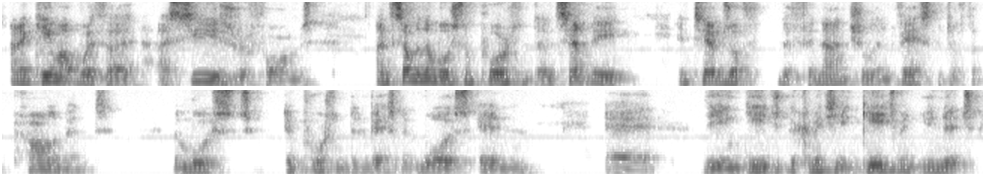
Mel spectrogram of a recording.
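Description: Man, middle-aged, warm low-key tone, video call from an office, measured delivery with restarts. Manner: measured, restarts phrases often. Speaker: parliament presiding officer. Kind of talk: video-call interview answers. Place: office with blinds and a plant.

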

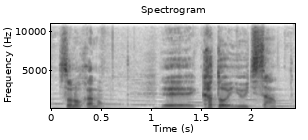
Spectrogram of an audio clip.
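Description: A man hosts a casual radio show. His delivery is halting but lively in pitch, full of small agreeing interjections. Music plays behind him. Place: radio studio.

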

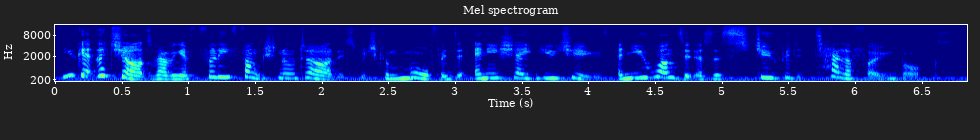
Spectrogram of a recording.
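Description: A woman's voice: high-pitched, animated, a little fast, a little hiss or hum. An actress playing a clever, sarcastic Time Lady companion in an amateur audio drama. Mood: exasperated. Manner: sharp, sarcastic, exasperated.

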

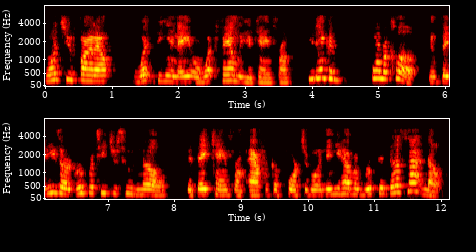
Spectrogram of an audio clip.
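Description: A man's voice: high voice, normal speed. Earnest young man, dull webcam audio. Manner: earnest, repetitive, self-promoting. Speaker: vlogger. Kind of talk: rambling webcam monologue. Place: small indoor room. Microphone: webcam at desk.

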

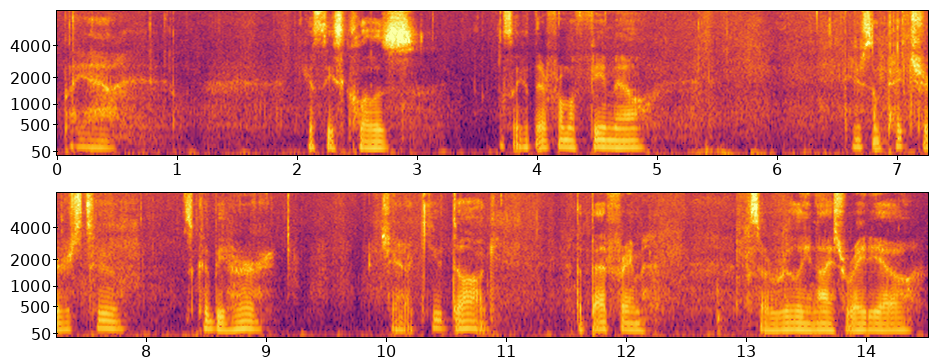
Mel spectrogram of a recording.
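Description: A young man with a low, even voice talks straight to his handheld camera as he walks through a big abandoned house. He sounds hushed and amazed, reacting to each room. A faint hiss sits under the recording. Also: slow pace, creaky, long pauses. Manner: hushed and awed, reacting to what he finds. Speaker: urban explorer vlogger. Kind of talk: casual walkthrough narration to camera. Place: inside a large abandoned mansion.

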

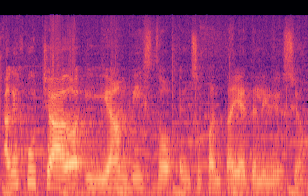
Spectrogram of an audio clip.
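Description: A woman's voice: lowish voice, brisk. Woman studio co-host, talkative and opinionated, music under her voice. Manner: opinionated, conversational. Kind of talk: studio news chat. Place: TV studio, indoors.

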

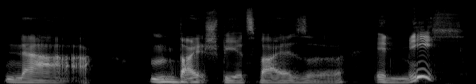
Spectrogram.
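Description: Weary female witch for an audiobook: very low, drawling, sardonic, reluctant. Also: pushed and bright, exaggerated voice. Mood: hesitant, embarrassed. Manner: slow, drawling, grudging, sighing. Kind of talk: audiobook character voice.

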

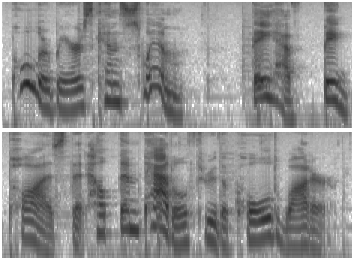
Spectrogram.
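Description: A woman reading a children's nonfiction book aloud as storyteller, expressive and addressing young listeners directly. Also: medium pitch, unhurried, slightly rough. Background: background music.

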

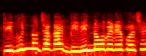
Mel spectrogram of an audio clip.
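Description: A woman's voice: extremely high pitch, fast. A young woman with a West Bengal accent talks casually but emphatically on a recorded phone call, agitated, repeating her points and asking pointed rhetorical questions. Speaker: hospital worker speaking on a phone call. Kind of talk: casual private phone conversation.

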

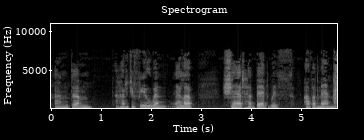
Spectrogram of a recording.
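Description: An actress playing a shrewd middle-aged amateur sleuth in a radio drama, with a polite, tactful and proper way of talking. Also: female voice, fairly low pitch, fairly even intonation, slow, dull audio, noisy background. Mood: probing.

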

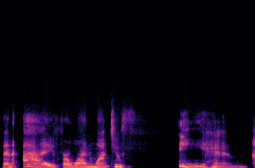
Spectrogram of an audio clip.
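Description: A woman voicing a sly storybook snake with drawn-out, hissing s sounds and a deliberate manner. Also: fairly low pitch, lively intonation, dull audio, exaggerated voice. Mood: sly, curious. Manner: slow, deliberate.

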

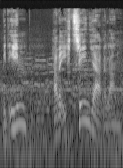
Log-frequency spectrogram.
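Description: Formal officer narrating over music. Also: male voice, mid-range voice, very animated, slow. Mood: fond, reflective. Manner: formal, composed. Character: sober male naval officer recalling a voyage from his memoirs. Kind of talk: measured diary-like narration in a radio play. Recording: music bed under the voice.

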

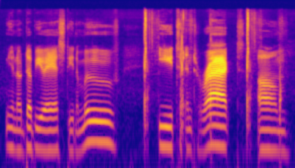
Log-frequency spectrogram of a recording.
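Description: A young adult gaming streamer with a partly lost voice, chatting casually and reading game text aloud into a close boom mic in a small home room. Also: a little slow, a little hiss or hum. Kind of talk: casual let's-play commentary. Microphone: boom mic on arm, close.

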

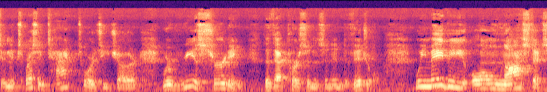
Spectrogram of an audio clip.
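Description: A man's voice: mid-range voice, a little hiss or hum. Middle-aged man preaching in a roomy chapel. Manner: loose, unscripted preaching with many fillers and restarts. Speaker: priest. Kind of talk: sermon. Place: small chapel, at a pulpit. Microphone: camera at a distance. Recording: roomy, distant camera audio.

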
